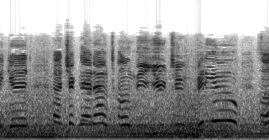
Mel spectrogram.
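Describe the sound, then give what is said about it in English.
Steady low rumble of road noise fills the cabin of a moving vehicle, a constant droning hum running beneath a man talking into the microphone. “Sorry about the road noise, but check that out.”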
